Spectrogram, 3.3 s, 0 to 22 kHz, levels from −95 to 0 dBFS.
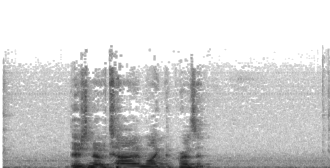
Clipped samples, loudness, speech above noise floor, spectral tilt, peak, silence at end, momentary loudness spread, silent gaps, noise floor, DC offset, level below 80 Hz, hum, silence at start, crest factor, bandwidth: under 0.1%; -15 LUFS; 28 dB; -6 dB/octave; 0 dBFS; 1.2 s; 8 LU; none; -42 dBFS; under 0.1%; -48 dBFS; none; 0.05 s; 16 dB; 14 kHz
